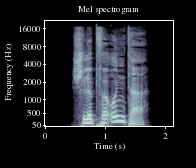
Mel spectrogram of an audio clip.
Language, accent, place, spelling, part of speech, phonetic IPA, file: German, Germany, Berlin, schlüpfe unter, verb, [ˌʃlʏp͡fə ˈʊntɐ], De-schlüpfe unter.ogg
- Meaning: inflection of unterschlüpfen: 1. first-person singular present 2. first/third-person singular subjunctive I 3. singular imperative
